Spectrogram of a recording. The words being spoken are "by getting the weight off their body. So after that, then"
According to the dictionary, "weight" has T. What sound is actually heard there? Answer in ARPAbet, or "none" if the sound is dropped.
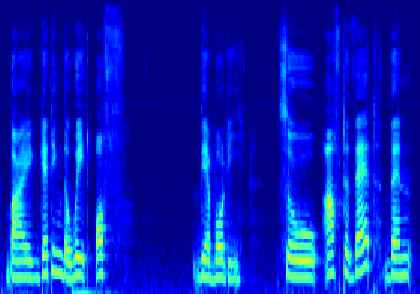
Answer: T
